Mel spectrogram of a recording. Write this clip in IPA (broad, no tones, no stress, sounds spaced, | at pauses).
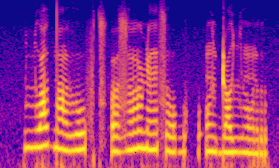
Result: ʎ u lˠ dˤ õ lˠ ð u f t͡sʼ u zˤ ũ ɳ ẽ s o ɡ | ʔ õ ʎ ɖ ɒ ʎ ð ũ r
